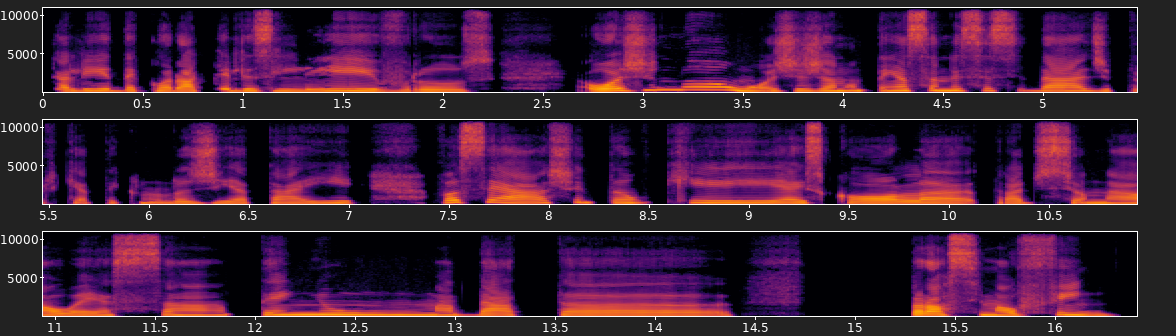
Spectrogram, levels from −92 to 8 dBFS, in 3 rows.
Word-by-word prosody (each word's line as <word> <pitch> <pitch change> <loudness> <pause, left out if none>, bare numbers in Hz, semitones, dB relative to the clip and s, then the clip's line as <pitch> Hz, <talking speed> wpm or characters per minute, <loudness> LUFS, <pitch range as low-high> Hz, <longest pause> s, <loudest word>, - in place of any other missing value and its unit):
que 215 - -8
ali 225 +2 +1
decorar 210 -1 +1
aqueles 220 +1 -2
livros. 195 -2 -1 0.5
Hoje 250 +7 +6
não, 360 -7 +2
hoje 215 +1 -3
já 230 +2 0
não 245 +1 +1
tem 250 -1 -3
essa 260 +1 +1
necessidade, 235 -4 -1
porque 205 - -14
a - - -8
tecnologia 200 -1 -6
está 210 +1 -6
aí. 205 +2 -4 0.4
Você 285 +3 +1
acha, 235 +2 0
então, 225 -3 -4
que 225 -3 -1
a 215 0 +1
escola 205 -1 +2
tradicional 195 -1 -1
é 195 - -1
essa 195 0 -3 0.2
tem 245 +2 +4
uma 230 -5 +3
data 190 -3 -2 0.9
próxima 220 -3 +5
ao 195 - +4
fim? 210 -5 -1
215 Hz, 120 wpm, -22 LUFS, 200-235 Hz, 0.9 s, Hoje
